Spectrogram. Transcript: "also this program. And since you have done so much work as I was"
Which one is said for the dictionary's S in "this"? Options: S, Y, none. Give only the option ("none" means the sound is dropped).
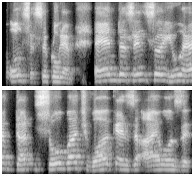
none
